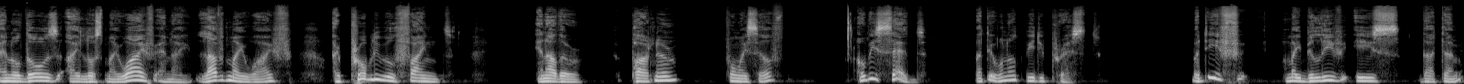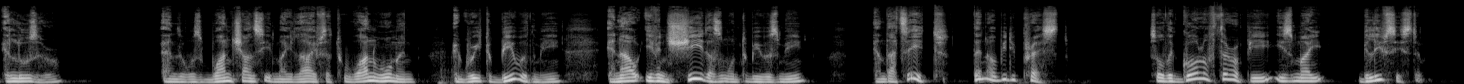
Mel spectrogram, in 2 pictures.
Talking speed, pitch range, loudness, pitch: 160 wpm, 130-165 Hz, -19 LUFS, 145 Hz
